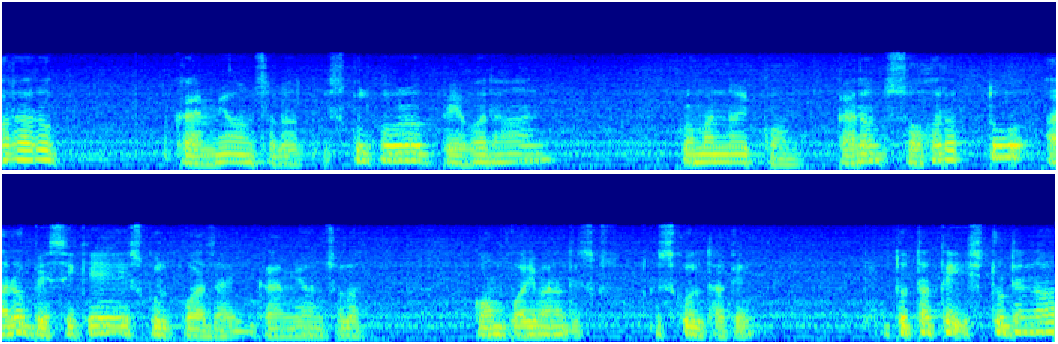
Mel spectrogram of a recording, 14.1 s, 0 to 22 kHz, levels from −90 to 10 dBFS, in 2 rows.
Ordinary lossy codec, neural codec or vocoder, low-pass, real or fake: none; vocoder, 24 kHz, 100 mel bands, Vocos; 7.2 kHz; fake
